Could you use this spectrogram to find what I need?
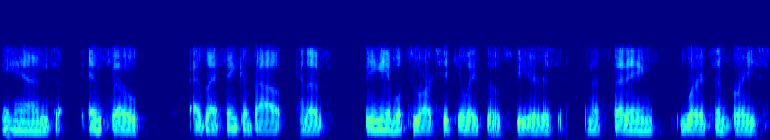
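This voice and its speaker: In an American accent, a man talks with a very deep, low pitch. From US Mid-Atlantic, Washington DC area (Silver Spring, Maryland). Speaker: nonprofit finance executive. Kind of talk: interview.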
